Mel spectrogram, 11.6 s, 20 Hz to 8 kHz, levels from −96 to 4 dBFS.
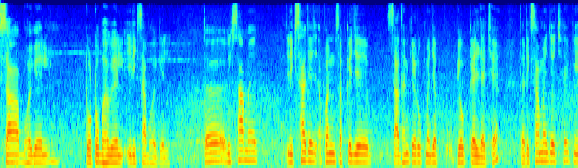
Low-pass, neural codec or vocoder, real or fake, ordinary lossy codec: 7.2 kHz; none; real; MP3, 48 kbps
